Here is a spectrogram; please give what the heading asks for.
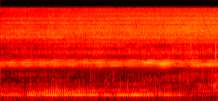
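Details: Fiat Ducato camper van, newly installed On-Air suspension compressor powered from the vehicle battery with the engine running, first test before final mounting: steady electric hum, mid-pitched tone and faint higher whine, engine noise behind; air suspension compressor running.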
